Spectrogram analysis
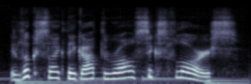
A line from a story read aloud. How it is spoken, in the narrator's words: he exclaimed with eyes wide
